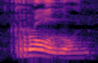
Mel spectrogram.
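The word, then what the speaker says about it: ῥόδον: La leemos como rodon, ¿sí? Ese espíritu áspero me está indicando que voy a pronunciarla como R.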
